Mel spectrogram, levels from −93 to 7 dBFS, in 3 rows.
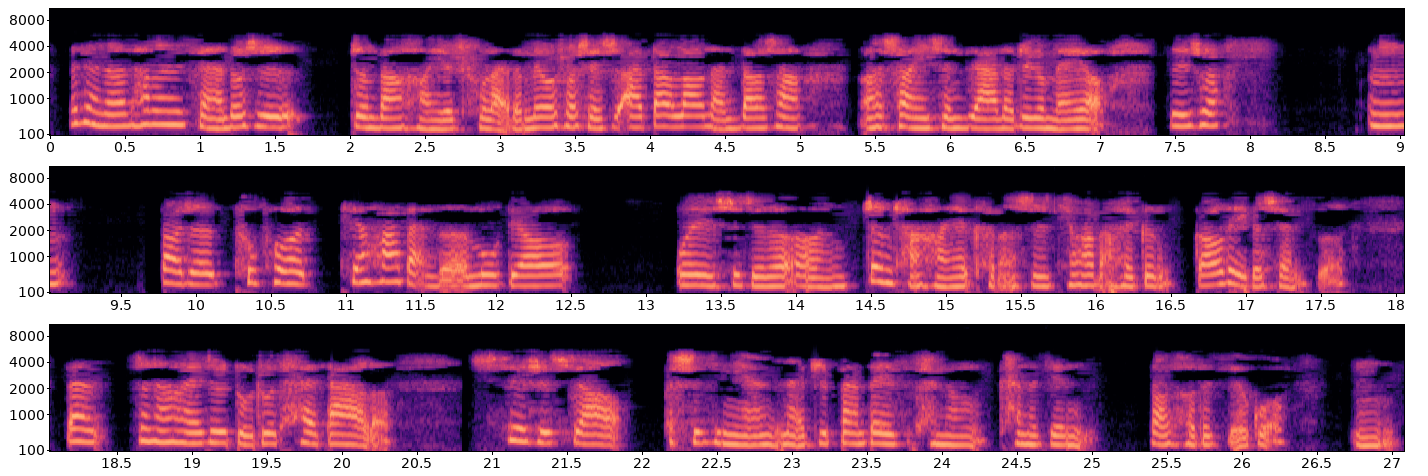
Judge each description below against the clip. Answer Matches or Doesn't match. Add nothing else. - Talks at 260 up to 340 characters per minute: Doesn't match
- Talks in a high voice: Matches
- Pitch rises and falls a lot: Doesn't match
